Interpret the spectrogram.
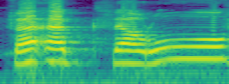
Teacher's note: را کو واو سے ملا کر را کو پر پڑھیں گے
